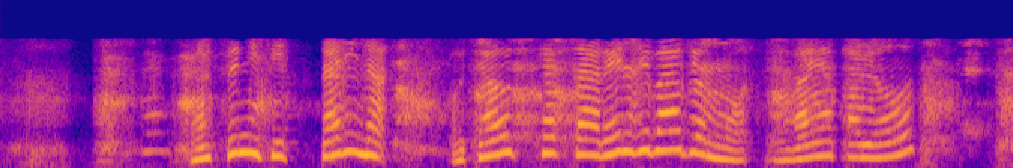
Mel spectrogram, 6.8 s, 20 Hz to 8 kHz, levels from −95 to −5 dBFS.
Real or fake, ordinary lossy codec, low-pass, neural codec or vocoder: fake; AAC, 16 kbps; 7.2 kHz; codec, 16 kHz, 8 kbps, FunCodec, trained on LibriTTS, 25 frames a second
